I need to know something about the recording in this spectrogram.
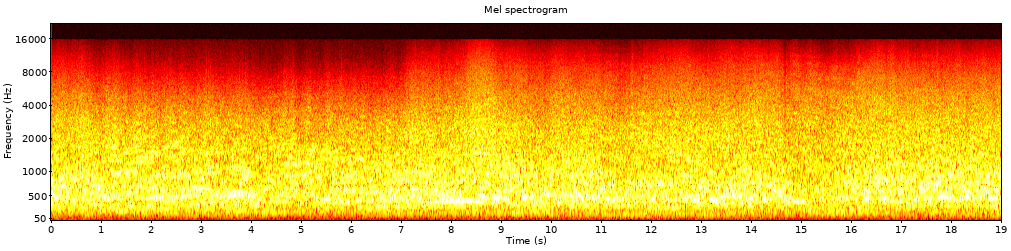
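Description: Race car engines roar and whine.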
